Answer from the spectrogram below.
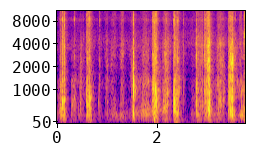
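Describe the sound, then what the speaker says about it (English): Scissors snip through a brown paper grocery bag, giving about nine crisp, evenly spaced cuts close up with no talking. "So I'm going to cut this one."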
